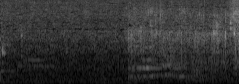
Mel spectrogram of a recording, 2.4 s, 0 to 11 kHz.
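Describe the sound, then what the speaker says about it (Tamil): Water pours from a tumbler into a cooking pan for rava upma, a soft trickle that turns into a brighter, louder splashing gush halfway through, close by. "அதே மாதிரி இந்த டம்ளர் 2 டம்ளர் தண்ணி ஊற்றணும்."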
